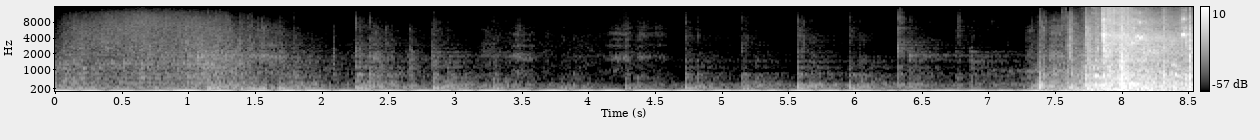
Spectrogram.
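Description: Footsteps echo slowly down a hallway.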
